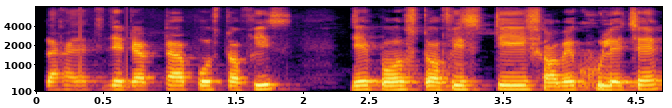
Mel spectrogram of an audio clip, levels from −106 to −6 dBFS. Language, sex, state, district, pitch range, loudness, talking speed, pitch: Bengali, male, West Bengal, Dakshin Dinajpur, 140-145 Hz, -14 LUFS, 125 wpm, 140 Hz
